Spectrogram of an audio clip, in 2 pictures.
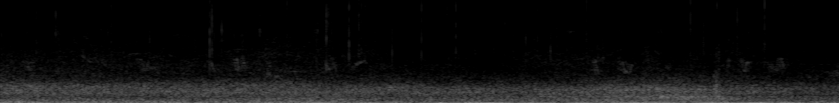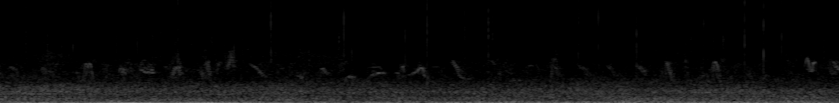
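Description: Wind rumbling on the microphone, with many small high bird chirps scattered through it, thickest in the second half.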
